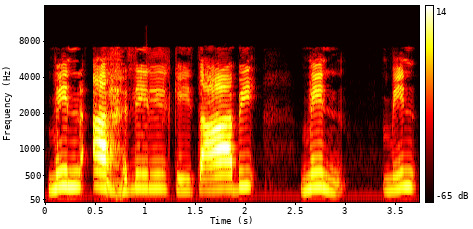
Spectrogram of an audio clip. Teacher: नून पूरा अदा करेंगे क्योंकि इजहार हो रहा है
